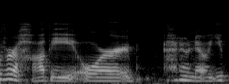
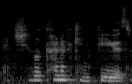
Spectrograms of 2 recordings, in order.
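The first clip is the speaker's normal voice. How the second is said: whispered aside; 7 dB quieter than usual. Real, not acted. Whispering to viewers that the student looked confused. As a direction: drop to a breathy whisper.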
